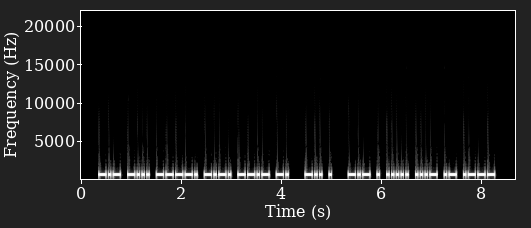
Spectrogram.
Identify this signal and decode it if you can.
Morse code, heard as a keyed tone, about 25 wpm, 700 Hz. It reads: KB9CQN DE KE5VAJ
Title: USA Callsign DE Callsign - 6 Characters - 25wpm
